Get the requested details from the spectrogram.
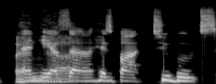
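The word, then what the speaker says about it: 2-BOT: And he has his bot 2 boots. It's spelled the number 2 BOT, but they call him 2 boots.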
